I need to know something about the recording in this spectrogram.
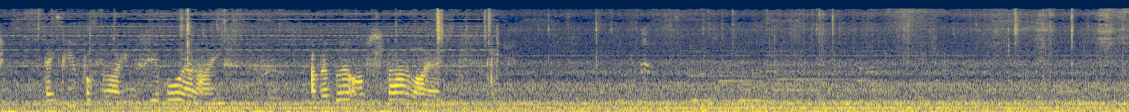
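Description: A jet engine roars steadily as an airliner taxis.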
